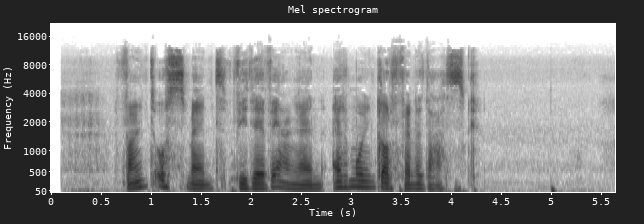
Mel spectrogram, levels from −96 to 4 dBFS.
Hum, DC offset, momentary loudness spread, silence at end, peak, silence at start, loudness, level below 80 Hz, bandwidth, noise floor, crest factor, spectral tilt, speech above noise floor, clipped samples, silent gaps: none; under 0.1%; 23 LU; 0.6 s; 0 dBFS; 0.1 s; -19 LUFS; -44 dBFS; 13 kHz; -51 dBFS; 20 dB; -4.5 dB/octave; 32 dB; under 0.1%; none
